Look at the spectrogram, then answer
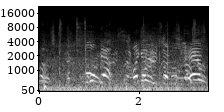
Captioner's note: slow music; crews chatter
